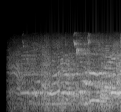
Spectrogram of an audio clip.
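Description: Basketball gym ambience fading in: a ball bouncing, a hubbub of voices and a couple of short high squeaks.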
